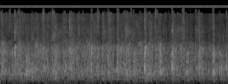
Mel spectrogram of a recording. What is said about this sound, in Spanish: Oiga, hermano, eso merece un buen aplauso, yo creo, ¿verdad, hermano?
